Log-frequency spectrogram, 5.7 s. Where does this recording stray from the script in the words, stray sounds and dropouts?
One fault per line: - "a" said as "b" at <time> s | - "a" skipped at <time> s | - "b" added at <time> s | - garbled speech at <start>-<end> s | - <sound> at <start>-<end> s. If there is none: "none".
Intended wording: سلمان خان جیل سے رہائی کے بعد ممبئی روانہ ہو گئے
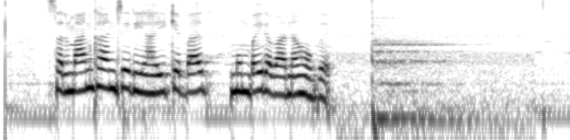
- "جیل" skipped at 1.1 s
- thud at 3.7-5.2 s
